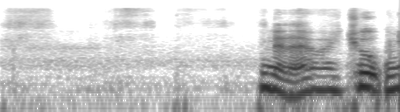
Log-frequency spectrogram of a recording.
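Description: A woman speaking Khmer, resuming after a short pause of near silence; her voice comes in about two-thirds of the way through.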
